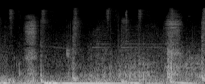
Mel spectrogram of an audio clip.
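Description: A skateboard lands a drop onto concrete about half a second in, and its wheels then roll on the pavement, over background music.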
